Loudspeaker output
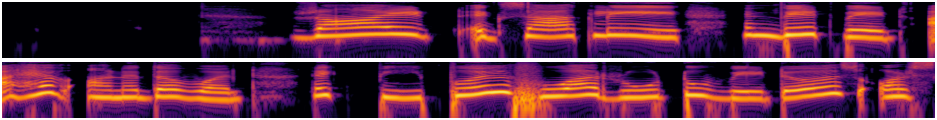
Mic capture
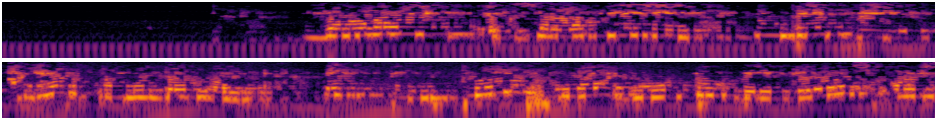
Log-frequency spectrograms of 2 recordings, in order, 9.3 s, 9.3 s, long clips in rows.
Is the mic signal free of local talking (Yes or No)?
Yes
